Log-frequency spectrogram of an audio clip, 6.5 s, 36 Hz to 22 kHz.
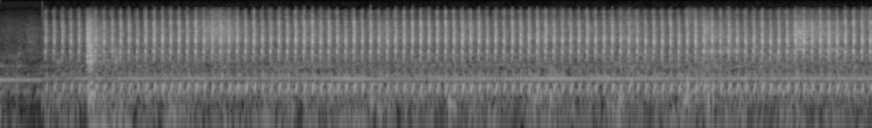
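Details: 1962 AMC Rambler wagon engine, forgotten 50+ years, idling after the points were reset and everything was locked down; even, steady idle with regular firing pulses about four a second, no misses or knocks, running smooth.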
